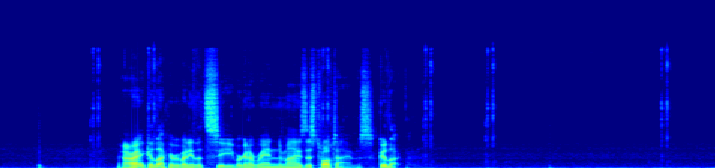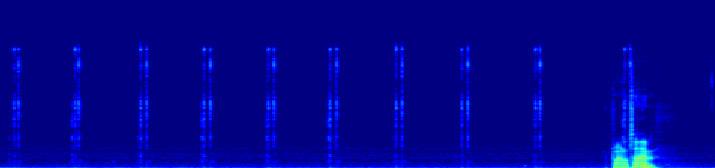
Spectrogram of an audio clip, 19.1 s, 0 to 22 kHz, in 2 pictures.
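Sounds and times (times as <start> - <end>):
computer mouse clicks: 1.2 - 1.4, 5.6 - 6.7, 8.8 - 9.0, 9.6 - 11.6, 12.2 - 13.3, 13.9 - 14.2, 14.8 - 15.0, 15.6 - 15.9, 16.5 - 16.9.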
